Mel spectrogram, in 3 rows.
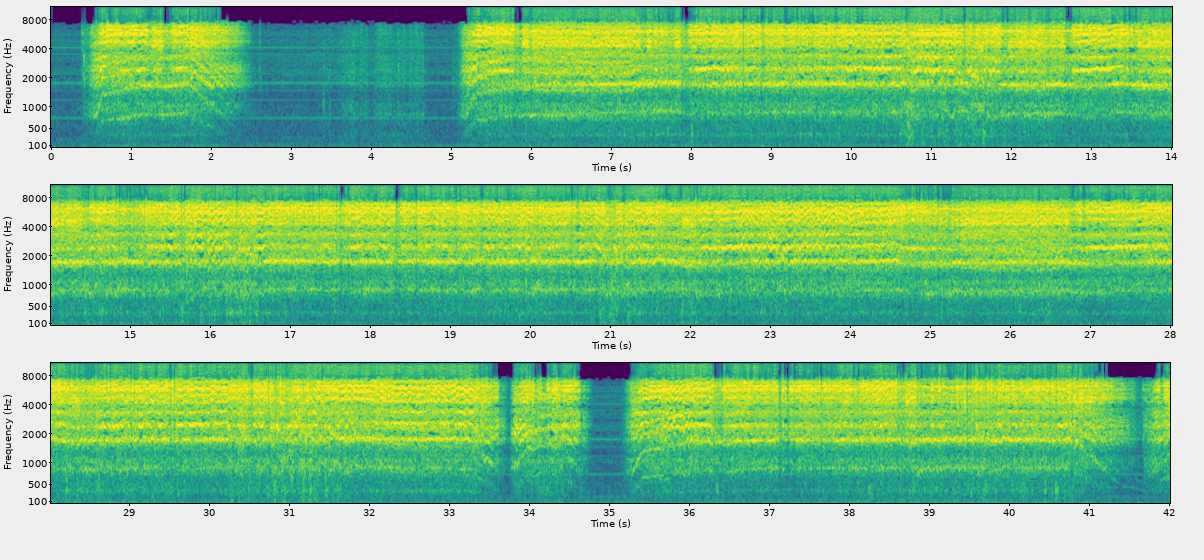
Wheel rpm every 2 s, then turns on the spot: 120, 20, 90, 210, 230, 210, 210, 220, 230, 240, 230, 210, 210, 220, 220, 220, 170, 110, 220, 230, 130.
2-4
